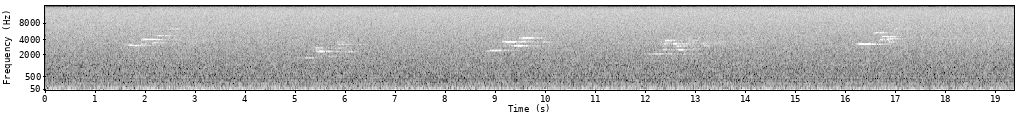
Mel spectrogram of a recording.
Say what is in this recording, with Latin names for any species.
Catharus guttatus, Seiurus aurocapilla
